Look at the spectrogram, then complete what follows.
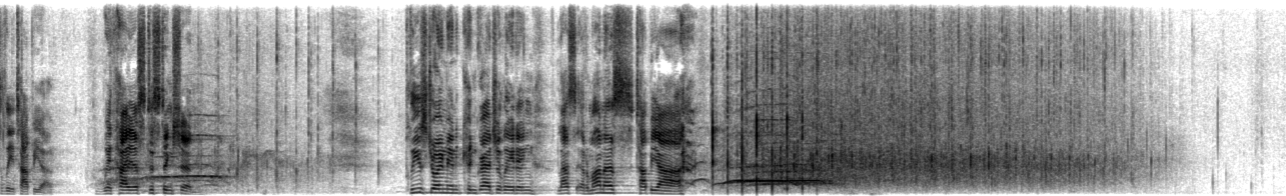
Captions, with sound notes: Please join me in congratulating las hermanas (Applause)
